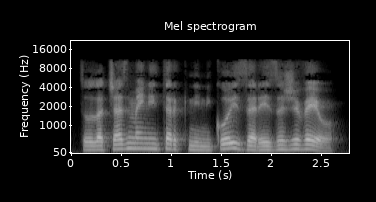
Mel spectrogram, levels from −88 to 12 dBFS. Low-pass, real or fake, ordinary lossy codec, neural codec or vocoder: 10.8 kHz; fake; MP3, 48 kbps; codec, 24 kHz, 0.9 kbps, WavTokenizer, large speech release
